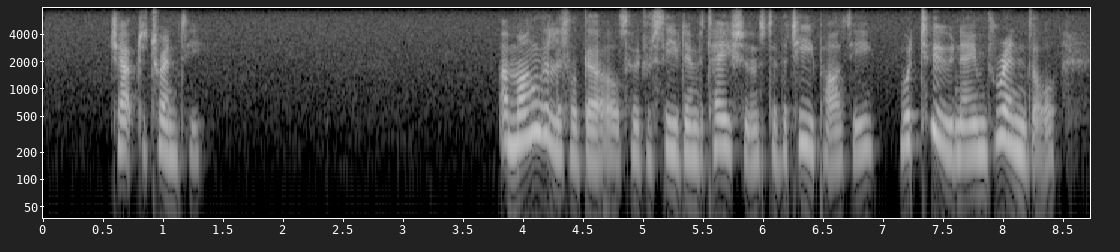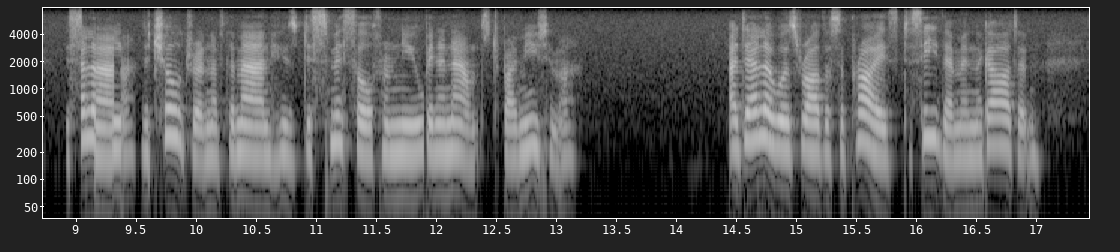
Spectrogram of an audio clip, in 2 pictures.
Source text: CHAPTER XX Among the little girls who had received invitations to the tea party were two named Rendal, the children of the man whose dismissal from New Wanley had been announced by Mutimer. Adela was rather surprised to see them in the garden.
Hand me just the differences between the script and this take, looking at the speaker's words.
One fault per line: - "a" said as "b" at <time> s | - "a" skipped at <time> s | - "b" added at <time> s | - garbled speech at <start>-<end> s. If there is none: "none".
- garbled speech at 8.9-9.5 s
- "Wanley had" skipped at 11.9 s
